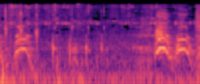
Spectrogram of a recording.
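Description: Rural village dogs barking on alert: one bark just after the start, then two quick barks near the end.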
